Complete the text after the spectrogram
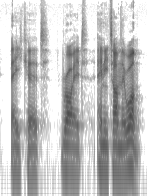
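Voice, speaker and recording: Speaking in a British accent, a man keeps a medium pitch and a monotone, flat intonation. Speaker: mountain bike podcaster. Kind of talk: solo podcast monologue.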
